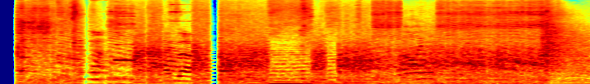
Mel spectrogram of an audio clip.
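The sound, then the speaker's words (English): Busy New York city street traffic: a steady, dense roar of engines and passing vehicles, with brief hissing brakes, clatters, and a murmur of indistinct voices mixed into the din. “But recently, he's turned his attention to a different kind of sound, cities.”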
